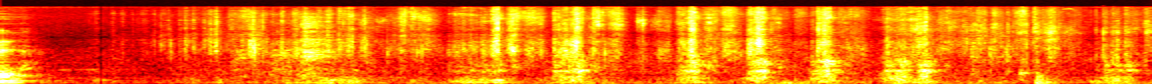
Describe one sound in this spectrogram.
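Scissors snip through paper in quick cuts.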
